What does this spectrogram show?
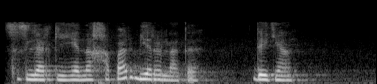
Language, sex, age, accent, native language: Uzbek, female, 19-29, Toshkent shahri, Uzbek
